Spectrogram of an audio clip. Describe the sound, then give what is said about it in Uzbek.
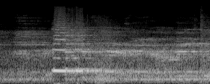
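A passenger train from Kyiv arriving at Kherson station gives a steady, broad rumble of rail noise, with a brief higher horn-like tone near the start. “Rossiya ishg'oldan ozod etilganidan bir hafta o'tib, 19 noyabr kuni Xersonga Kievdan yo'lovchi poyezd yetib keldi.”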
